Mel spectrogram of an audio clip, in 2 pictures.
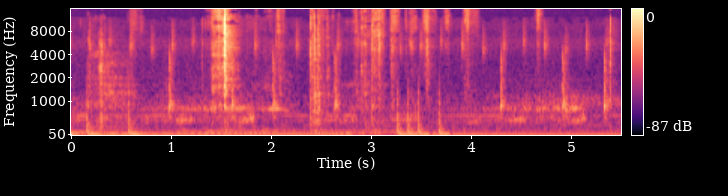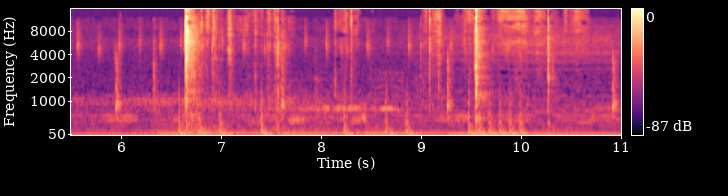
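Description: Plastic clips and tabs on a Honda Civic EK instrument cluster's black bezel being worked loose by hand: a run of small plastic clicks and ticks with three sharper snaps, about a second and a half in, past the middle, and near the end, the middle one the loudest.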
